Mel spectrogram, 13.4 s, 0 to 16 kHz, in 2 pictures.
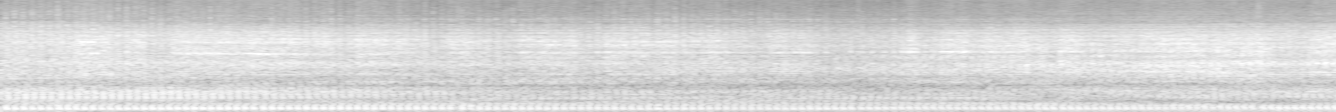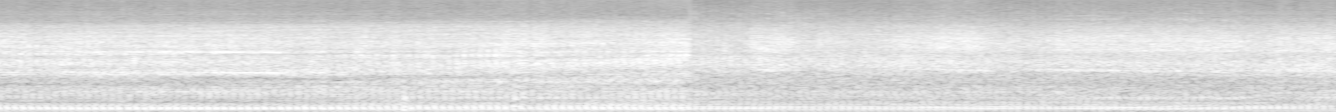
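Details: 1969 Bolens 850 tractor, Wisconsin S8D 8.25HP single-cylinder, run after carburetor initial adjustment while tuning points: revving hard, busy uneven rapping over exhaust at high speed; knocks badly at high RPM, idles poorly, smokes; cause not yet pinned down.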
